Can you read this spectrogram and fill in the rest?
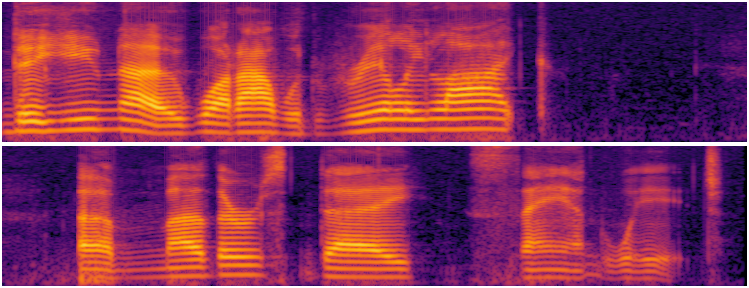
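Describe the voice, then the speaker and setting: A woman voicing a warm, playful storybook mother, folksy and gently teasing. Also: deep voice, drawn-out words, clear, resonant tone, no echo, full character voice. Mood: playful, loving. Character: warm, playful storybook mama, surprised and loving.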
